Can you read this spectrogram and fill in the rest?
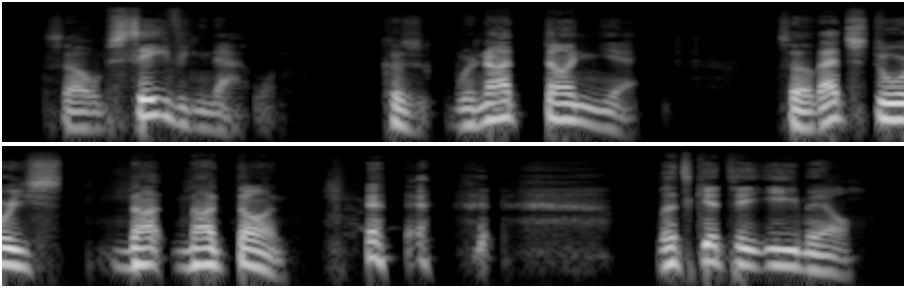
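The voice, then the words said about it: Strained voice, nearly losing it. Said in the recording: “If you hear a little tinge in my voice ... I'm on the verge of losing my voice because that was from yelling at a vendor”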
